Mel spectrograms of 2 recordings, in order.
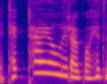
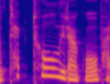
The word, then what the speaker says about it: tactile: 연민으로 가득 찬 그늘은 offers a tactile 네, tactile이라고 해도 되고 tactile이라고 발음을 하셔도 괜찮아요.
